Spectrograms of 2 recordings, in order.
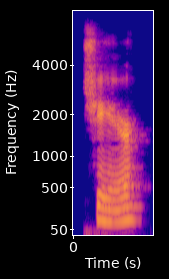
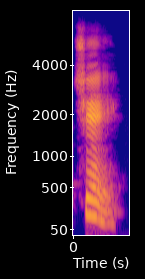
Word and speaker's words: cercar: the card a so the first syllable does not rhyme with chair right the thing you sit in but it's like che cheer the car and that's the other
